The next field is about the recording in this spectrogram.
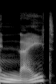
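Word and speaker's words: knight: Like, okay, tell me why night is spelled k n i g h t. Why is there a k at the beginning? You don't say the k. You don't say the k. You don't say the g h either. That word is basically 40% silent letters. It's just night with extra steps.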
